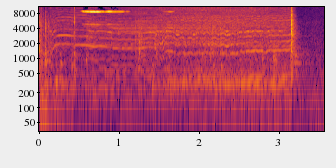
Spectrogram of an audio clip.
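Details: Kwikee electric step on a 2019 Tiffin Open Road 34PA RV, tested after replacing the motor gear assembly with its stripped gear. A steady motor whine for about three seconds ends in a clunk as the step stops. Normal operation after the repair.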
